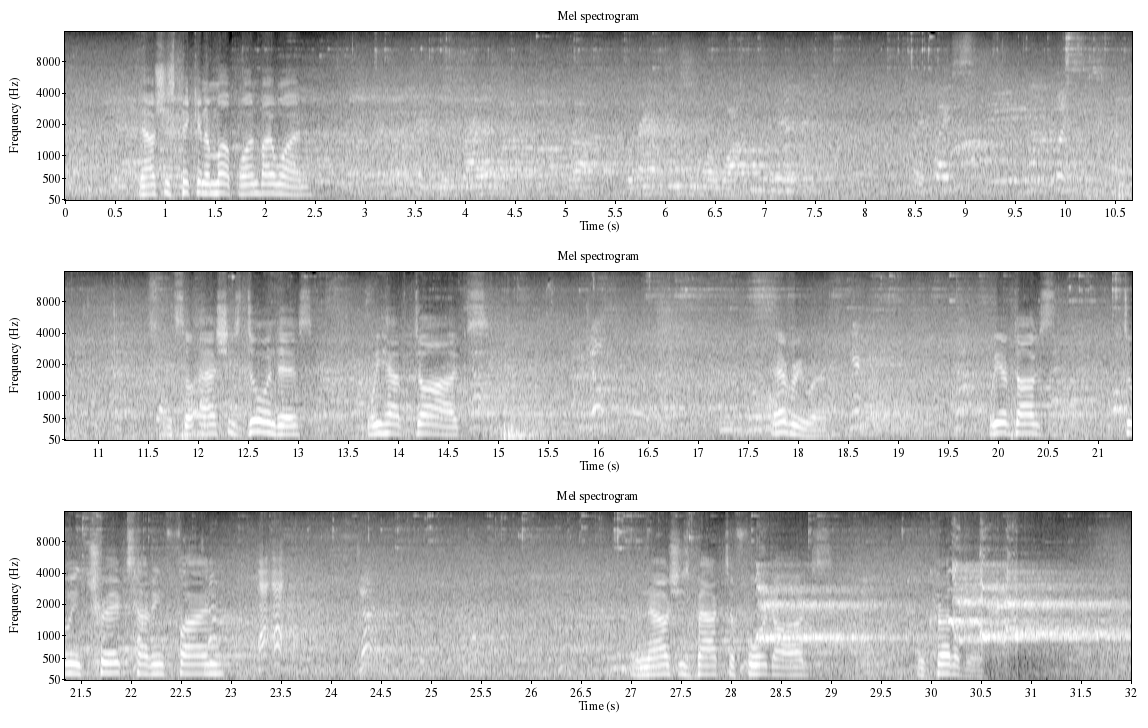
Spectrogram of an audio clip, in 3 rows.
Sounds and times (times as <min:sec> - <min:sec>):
Bow-wow: 0:28.2 - 0:32.0
Yip: 0:30.2 - 0:32.0.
